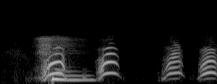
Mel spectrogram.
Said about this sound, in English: And there's the dog now. We got a dog.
